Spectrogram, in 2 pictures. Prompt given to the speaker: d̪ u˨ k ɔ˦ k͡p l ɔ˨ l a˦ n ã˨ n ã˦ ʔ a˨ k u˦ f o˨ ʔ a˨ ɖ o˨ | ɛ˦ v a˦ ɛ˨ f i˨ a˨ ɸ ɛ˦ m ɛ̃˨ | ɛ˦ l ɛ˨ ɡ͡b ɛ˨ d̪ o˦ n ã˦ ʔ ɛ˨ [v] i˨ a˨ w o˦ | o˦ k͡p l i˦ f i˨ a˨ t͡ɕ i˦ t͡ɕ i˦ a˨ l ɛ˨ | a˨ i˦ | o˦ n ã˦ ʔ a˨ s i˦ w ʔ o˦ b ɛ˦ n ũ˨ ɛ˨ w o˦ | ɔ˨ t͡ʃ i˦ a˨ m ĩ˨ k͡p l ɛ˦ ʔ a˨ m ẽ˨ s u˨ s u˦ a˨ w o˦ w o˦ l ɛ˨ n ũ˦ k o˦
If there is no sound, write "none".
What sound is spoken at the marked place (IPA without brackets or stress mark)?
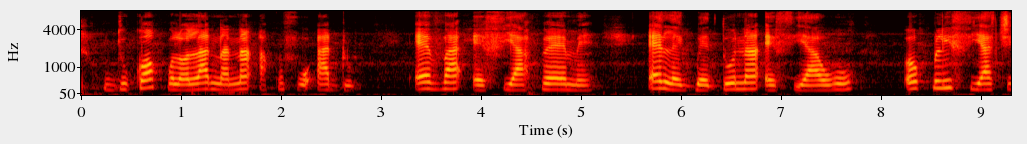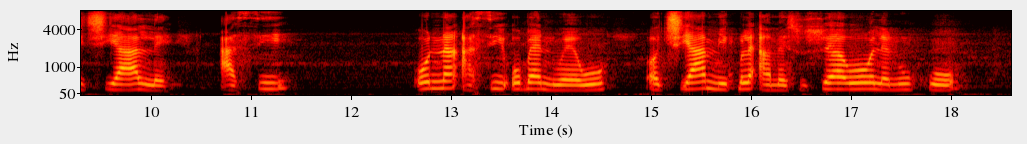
f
